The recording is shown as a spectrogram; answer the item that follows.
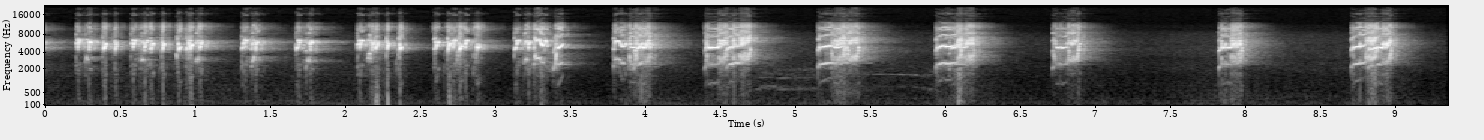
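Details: Lovebird chirping in the morning: a run of sharp, high, harsh chirps, fast at first and then slowing to single notes about one per second, with no other sounds.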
